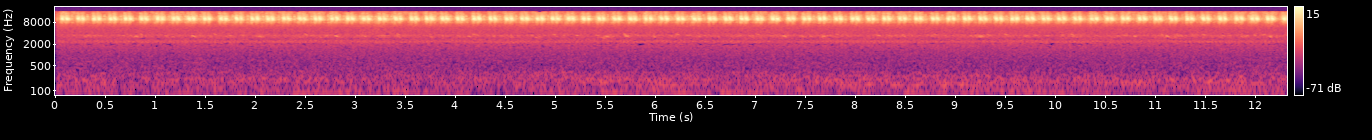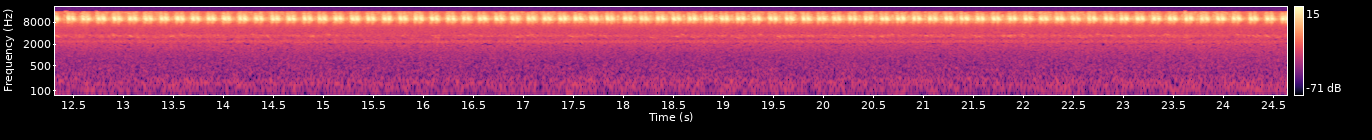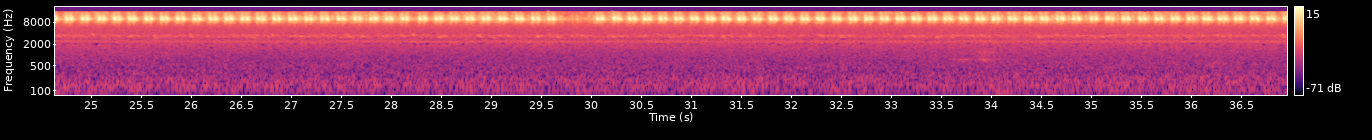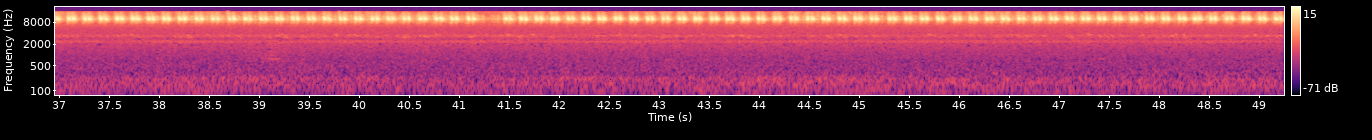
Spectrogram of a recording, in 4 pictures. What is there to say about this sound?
EXT Siquenza, Spain NIGHT: Mountain sounds, crickets, very minimal industrial noise
This is a recording on the hilltop across from the historical town of Siquenza, Spain at 9:00pm in September 2019. The recording contains nature sounds, crickets, light airplane noise and some minor industrial noise from the town.
This is a clip from a longer recording that could looped for a minimal nature ambience without any louder sounds.
Recorded with Shure MV88 in Mid-side, converted to stereo.
atmospheric, soundscape, atmosphere, Siguenza, background-sound, ambiance, field-recording, Spain, night, travel, ambient, ambience, nature, outside, crickets, background, atmos, atmo, mountain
